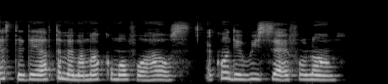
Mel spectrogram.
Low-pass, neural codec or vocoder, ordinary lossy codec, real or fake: none; codec, 16 kHz, 16 kbps, FreqCodec, smaller model; none; fake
